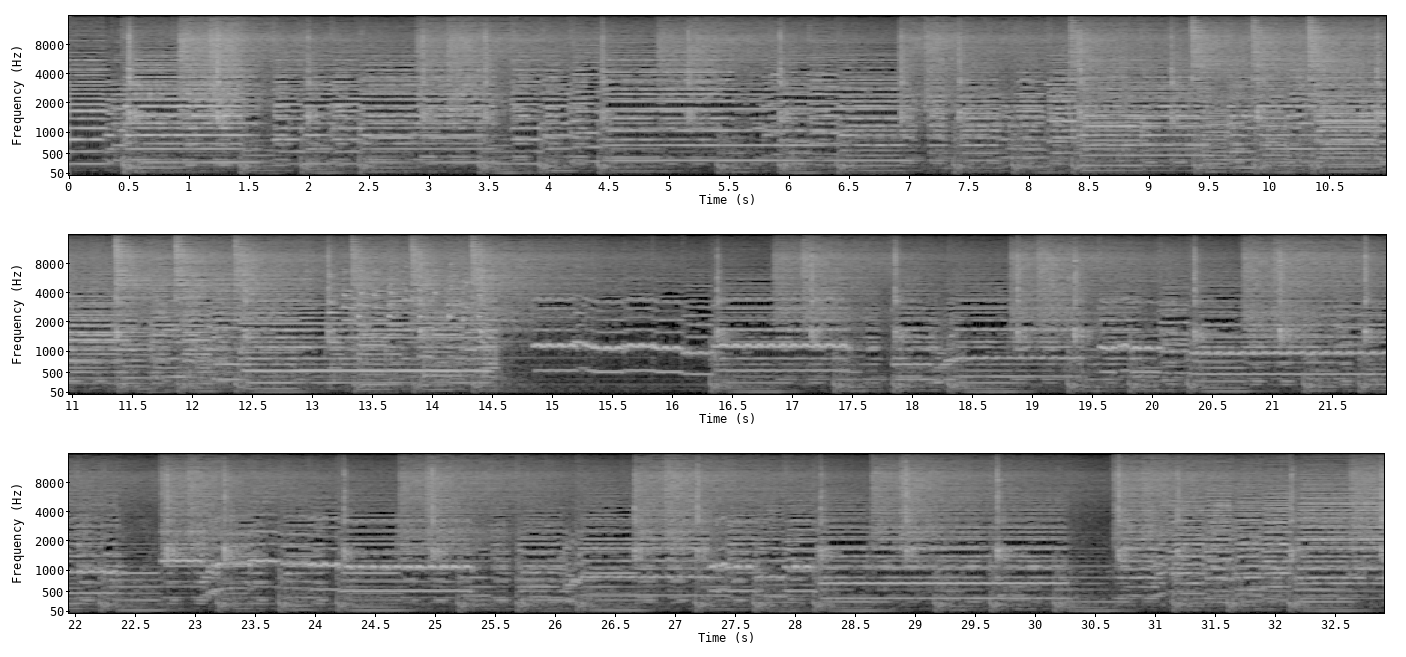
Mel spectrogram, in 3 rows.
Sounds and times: mechanized organ and music machine 0.0 - 32.9

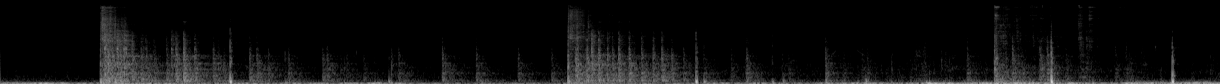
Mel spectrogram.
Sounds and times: basket ball on the tartan 1.0 - 12.1

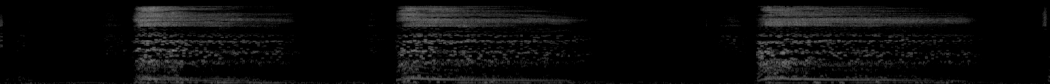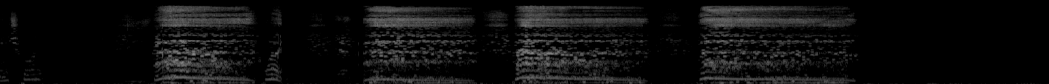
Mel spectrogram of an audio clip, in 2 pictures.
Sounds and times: woman growl 12.0 - 13.2
woman growl 14.1 - 19.1

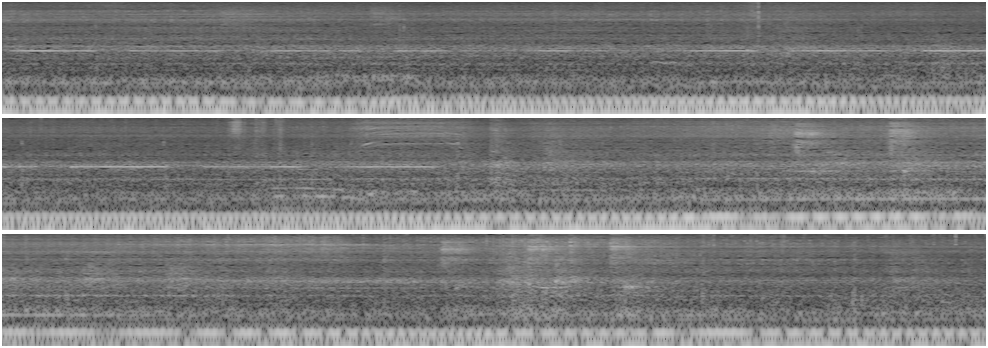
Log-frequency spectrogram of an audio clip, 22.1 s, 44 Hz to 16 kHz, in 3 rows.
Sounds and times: softer construction sounds 0.0 - 22.1

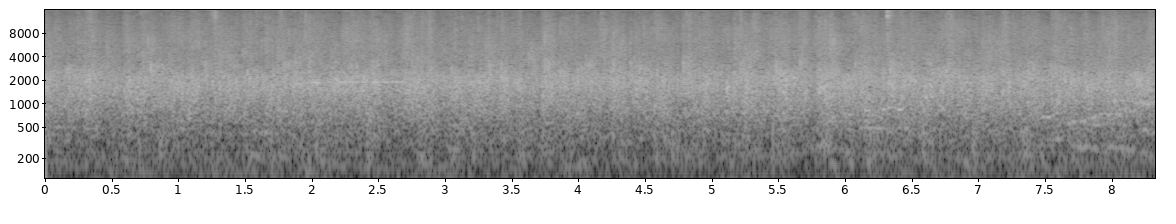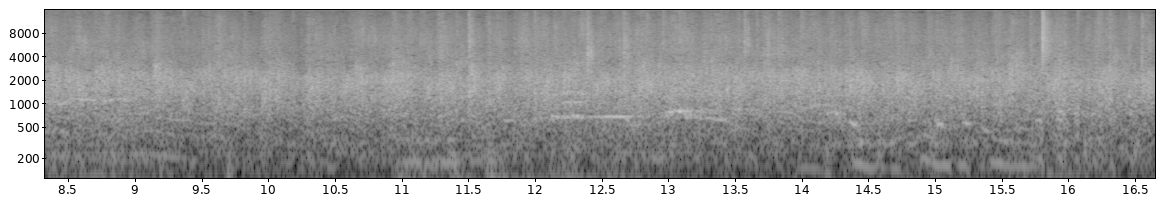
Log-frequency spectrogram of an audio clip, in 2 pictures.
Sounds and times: End Applause 0.0 - 16.6
audience 0.0 - 16.6

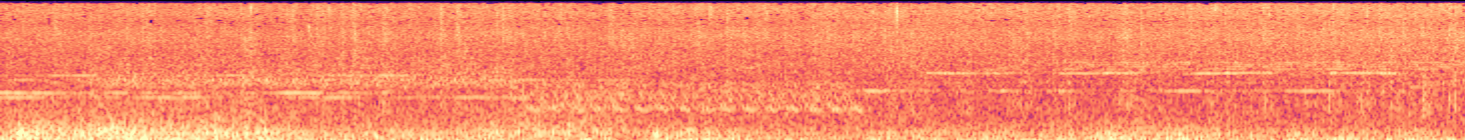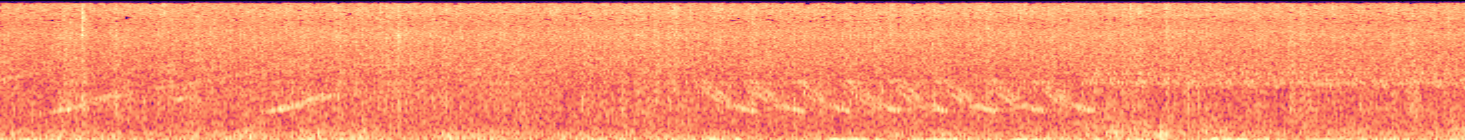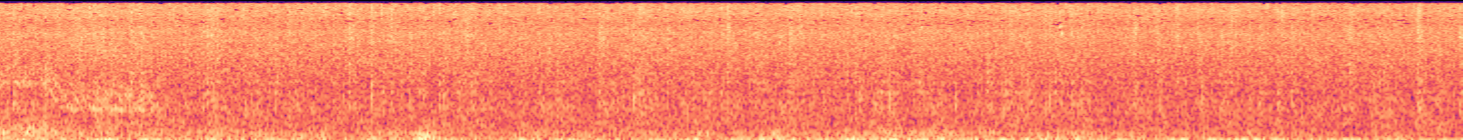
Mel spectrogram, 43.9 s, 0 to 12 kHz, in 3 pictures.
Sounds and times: thunder lightning close 0.0 - 32.4
rain 0.0 - 43.9
sirens 0.0 - 43.9

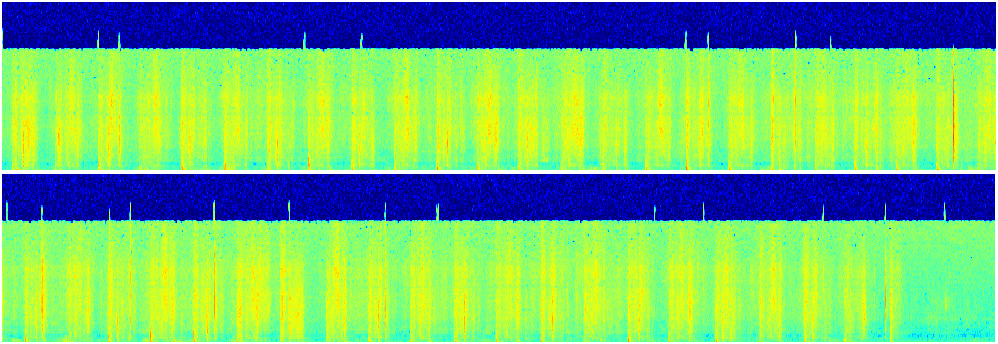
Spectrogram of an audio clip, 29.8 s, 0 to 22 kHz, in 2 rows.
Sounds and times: Slippers on rug, slow pace 0.0 - 28.5

